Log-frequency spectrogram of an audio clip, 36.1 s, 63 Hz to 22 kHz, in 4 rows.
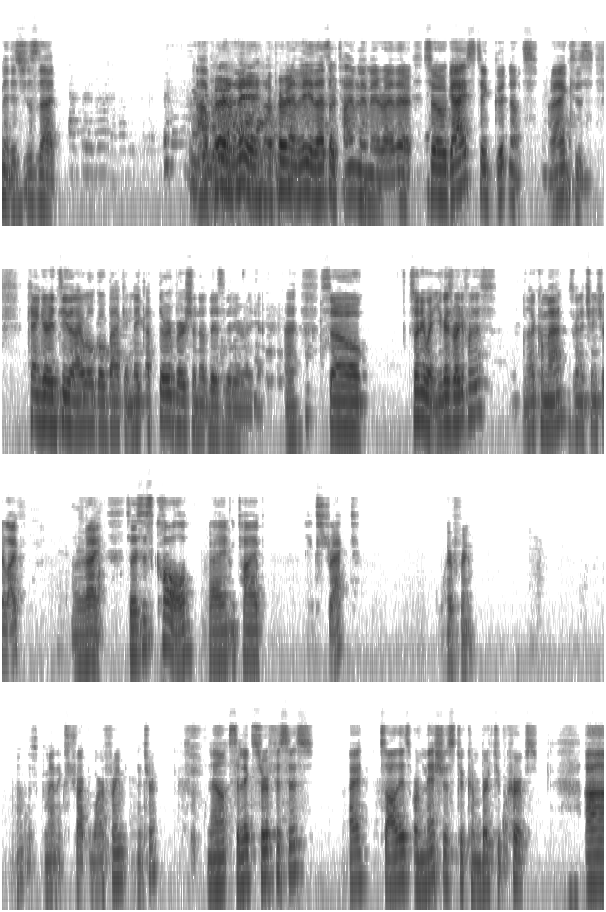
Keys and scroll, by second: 20.0 Escape, 20.8-23.7 typing, 28.8 Return.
